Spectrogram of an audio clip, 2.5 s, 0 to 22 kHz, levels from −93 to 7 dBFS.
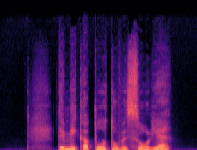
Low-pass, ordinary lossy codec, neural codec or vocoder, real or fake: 19.8 kHz; none; codec, 44.1 kHz, 2.6 kbps, DAC; fake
